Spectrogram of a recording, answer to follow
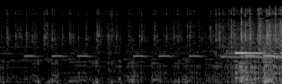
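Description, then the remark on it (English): Scattered, tuneless flute-like notes from a female video game character playing a silly flute refrain, with a rapid clatter of keys being mashed underneath and a brighter, louder burst near the end. “Yeah, she'll play a bunch of random notes. Yeah. It's not very good music.”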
